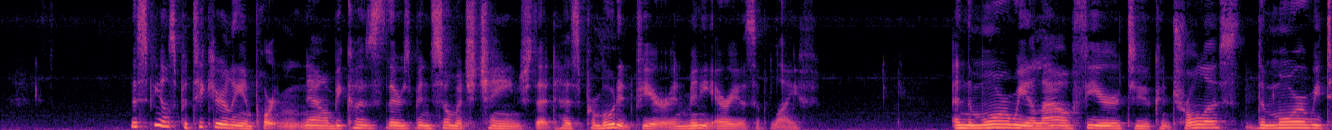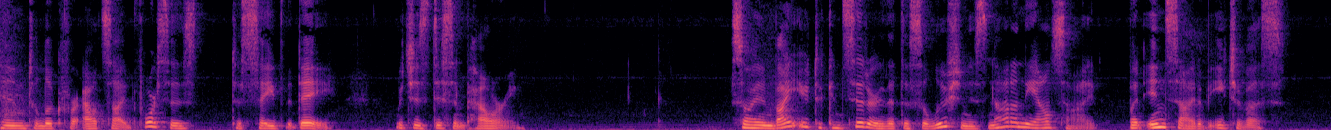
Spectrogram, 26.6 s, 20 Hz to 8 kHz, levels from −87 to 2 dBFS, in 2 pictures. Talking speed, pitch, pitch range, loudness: 145 wpm, 160 Hz, 150-185 Hz, -27 LUFS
